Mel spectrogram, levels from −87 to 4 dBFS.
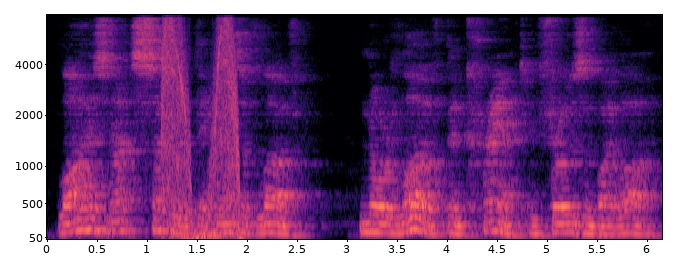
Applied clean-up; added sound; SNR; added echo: none; Scratching (performance technique); 1 dB; reverberation time 0.6 s.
